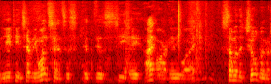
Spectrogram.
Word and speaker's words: Cairney: Yeah, it's Cairney. The ones in Ireland were Middle English spelling, C-E-A-R-N-A-I-G-H. Pronounced in the Middle English as Cairney.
